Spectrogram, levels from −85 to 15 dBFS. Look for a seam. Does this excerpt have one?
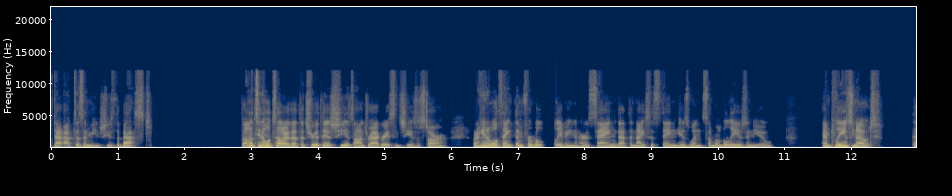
no; 0 cuts

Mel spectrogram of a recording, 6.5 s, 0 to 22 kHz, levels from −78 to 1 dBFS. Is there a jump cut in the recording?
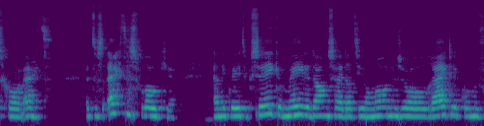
no; 0 cuts

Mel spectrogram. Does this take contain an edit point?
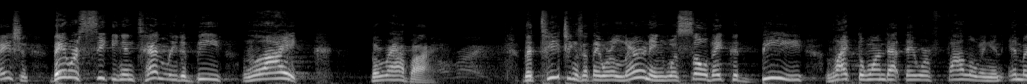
no; 0 cuts

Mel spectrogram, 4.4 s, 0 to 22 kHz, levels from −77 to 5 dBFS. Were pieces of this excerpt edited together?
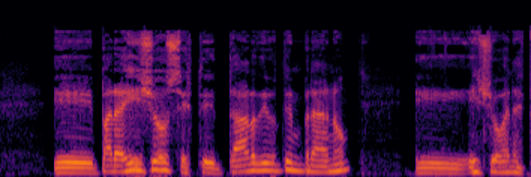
no; 0 cuts

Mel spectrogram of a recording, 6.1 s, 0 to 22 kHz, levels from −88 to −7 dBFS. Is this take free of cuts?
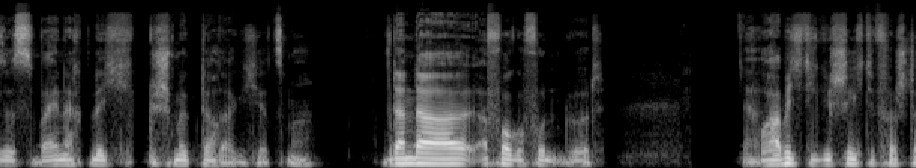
no; 4 cuts; at 1.5 s, 2.6 s, 3.2 s, 5.1 s

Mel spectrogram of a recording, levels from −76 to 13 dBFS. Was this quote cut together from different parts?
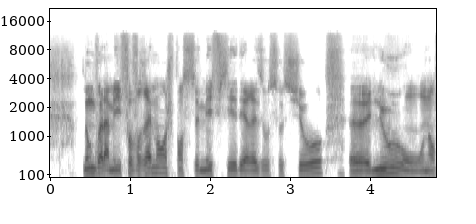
no; 0 cuts

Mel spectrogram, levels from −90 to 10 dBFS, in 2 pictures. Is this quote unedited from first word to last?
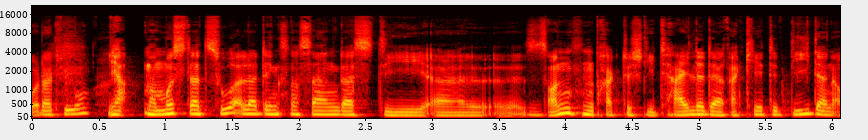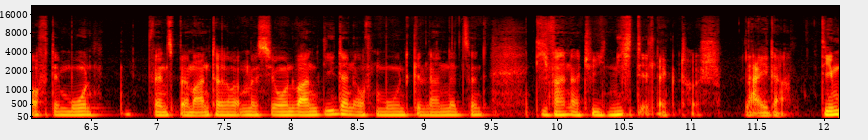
no; 2 cuts; at 4.2 s, 4.6 s

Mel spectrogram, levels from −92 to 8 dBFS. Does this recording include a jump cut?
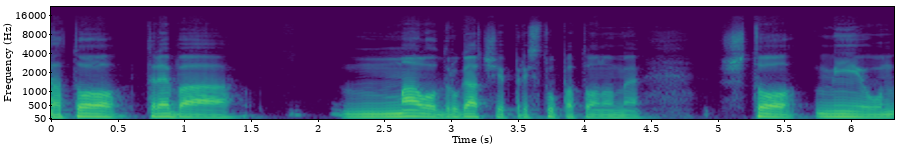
no; 0 cuts

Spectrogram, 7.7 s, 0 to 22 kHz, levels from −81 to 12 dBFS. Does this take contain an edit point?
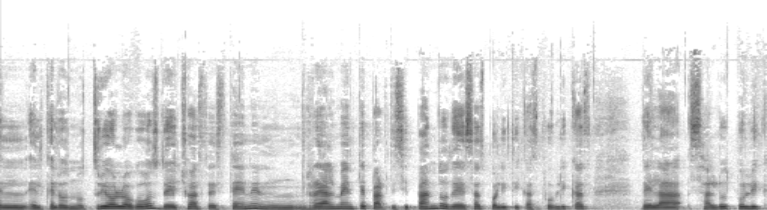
no; 0 cuts

